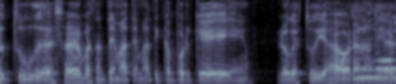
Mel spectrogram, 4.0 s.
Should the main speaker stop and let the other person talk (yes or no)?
yes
